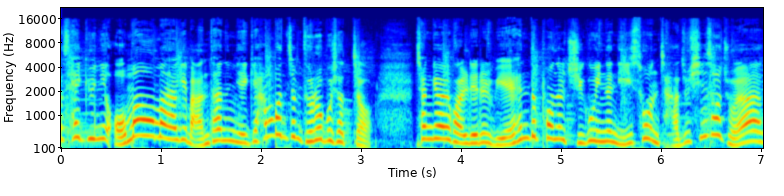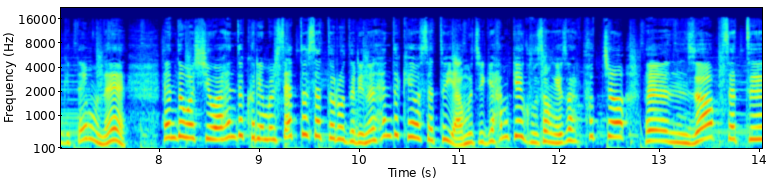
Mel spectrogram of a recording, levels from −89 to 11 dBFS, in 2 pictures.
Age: 20-39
